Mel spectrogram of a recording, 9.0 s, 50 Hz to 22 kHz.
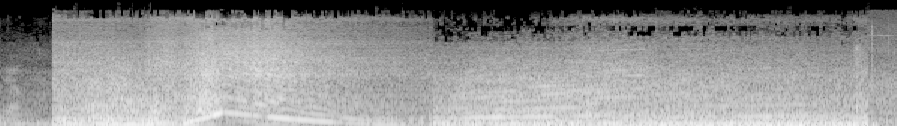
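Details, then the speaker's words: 2007 Kawasaki Ninja ZX-6R, 5k miles, sat 10 years, after a fix restored power that was poor before: a crisp rev climbs and drops back smoothly, then settles into an even, steady run with no misses; normal revving. "now it actually takes off so it restored all the power so yeah that was the issue"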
